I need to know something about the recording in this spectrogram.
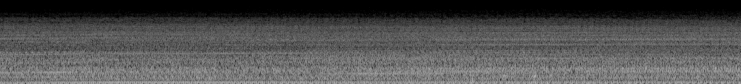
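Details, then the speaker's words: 2004 Nissan Maxima 3.5 with P0171/P0174 lean codes, after intake reinstalled, warming up with foot on gas: steady even hum at slightly raised revs, no misses, knocks or ticks; normal warm-up at raised idle. "I got my foot on the gas, guys, so let's warm this up a little faster. There we go, it's warming"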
